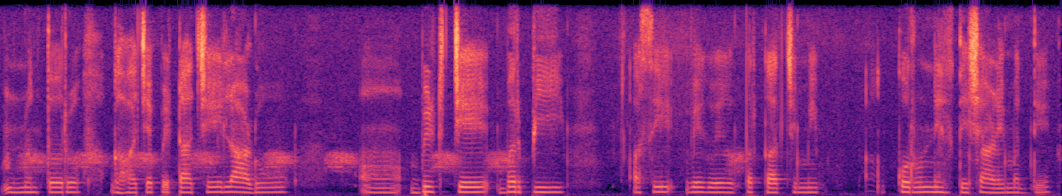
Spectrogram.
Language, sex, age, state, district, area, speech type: Marathi, female, 30-45, Maharashtra, Sangli, rural, spontaneous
